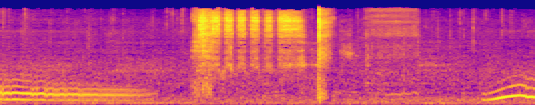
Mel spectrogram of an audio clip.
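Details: Kitten meowing: a drawn-out, slightly wavering meow in the first second and a half, a burst of rustling and clicks, then a short rising-falling meow at the end.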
